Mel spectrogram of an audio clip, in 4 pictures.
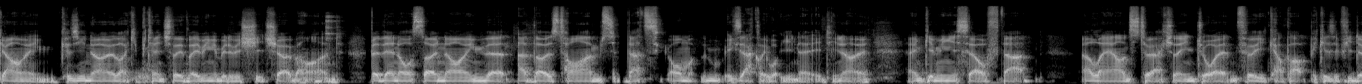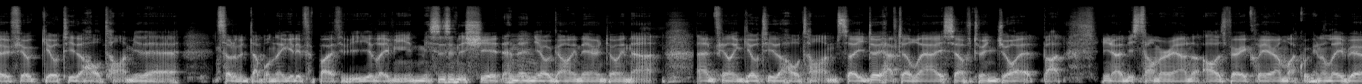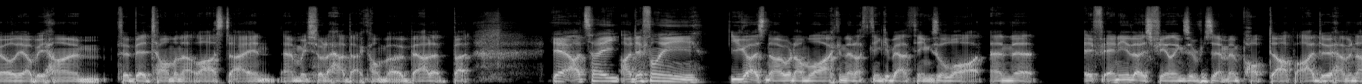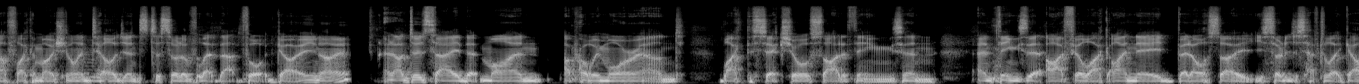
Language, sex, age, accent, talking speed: English, male, 20-39, Australian, 235 wpm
